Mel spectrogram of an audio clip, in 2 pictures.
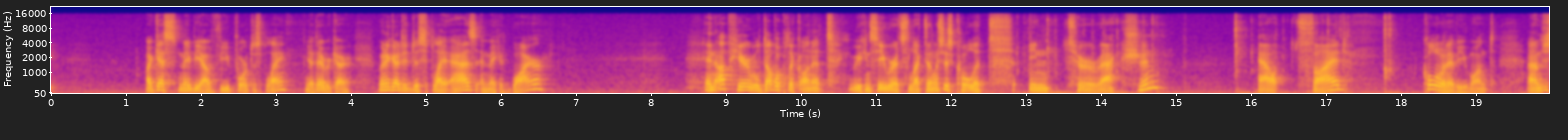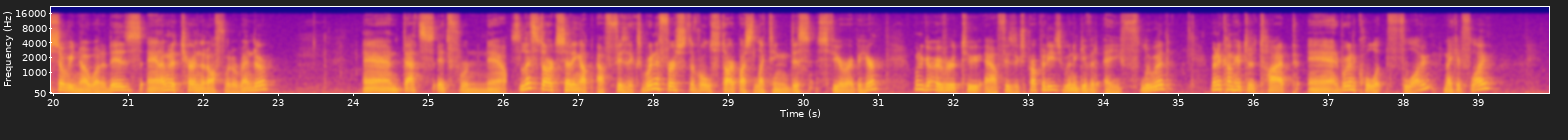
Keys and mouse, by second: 1.9-5.8 drag, 9.2 click, 11.9-17.5 shift+drag, 21.6 click, 23.7-24.8 middle drag, 25.3-26.1 middle drag, 28.1 click, 28.6 middle click, 29.1 shift+middle drag, 32.2 click, 34.2-37.8 drag.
